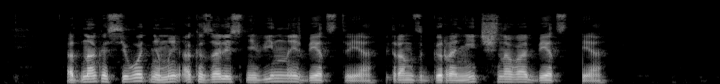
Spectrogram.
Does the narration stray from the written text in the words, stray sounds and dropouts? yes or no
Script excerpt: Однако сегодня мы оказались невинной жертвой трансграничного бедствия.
yes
